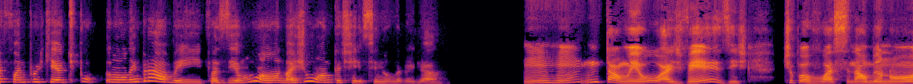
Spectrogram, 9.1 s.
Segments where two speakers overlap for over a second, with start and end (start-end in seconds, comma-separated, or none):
none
